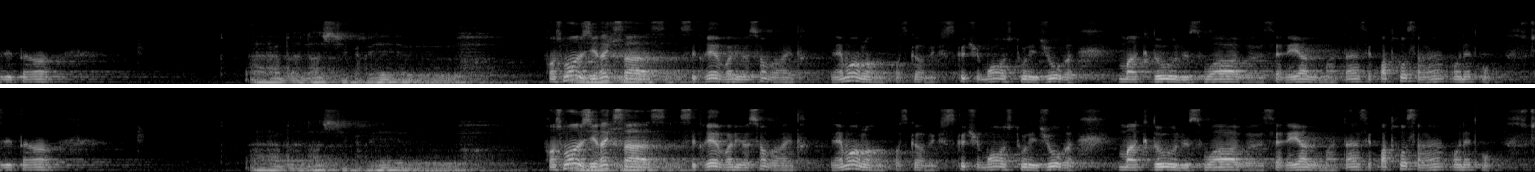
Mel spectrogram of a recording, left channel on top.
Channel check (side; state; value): both; normal; correlation 0.52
